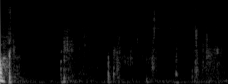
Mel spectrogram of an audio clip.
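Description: Footsteps on a stony dirt trail: a few faint, irregular steps.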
